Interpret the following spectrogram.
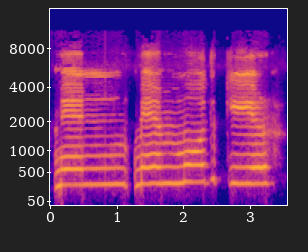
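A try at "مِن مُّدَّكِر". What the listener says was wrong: So you have made a mistake. You have said mim mudkir, but there is no sukoon on the da. There is a shad and a fatha. Mim mudakir.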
